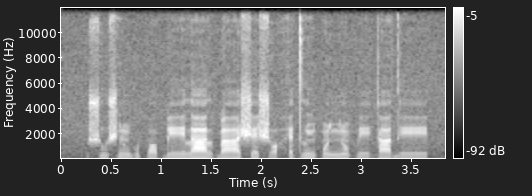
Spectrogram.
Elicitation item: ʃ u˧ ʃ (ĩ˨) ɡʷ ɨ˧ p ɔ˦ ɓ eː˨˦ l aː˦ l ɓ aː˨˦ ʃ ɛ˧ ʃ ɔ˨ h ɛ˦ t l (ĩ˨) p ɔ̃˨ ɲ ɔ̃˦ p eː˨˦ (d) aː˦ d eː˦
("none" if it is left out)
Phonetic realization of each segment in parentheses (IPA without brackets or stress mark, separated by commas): ĩ˧, ĩ˦, ɡ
